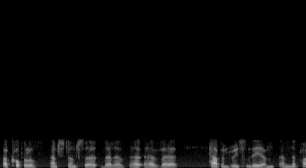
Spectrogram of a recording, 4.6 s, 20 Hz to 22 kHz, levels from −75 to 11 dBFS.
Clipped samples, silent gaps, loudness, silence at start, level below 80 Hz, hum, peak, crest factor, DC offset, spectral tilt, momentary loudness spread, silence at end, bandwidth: under 0.1%; none; -30 LUFS; 0.05 s; -80 dBFS; none; -8 dBFS; 22 dB; under 0.1%; -7 dB/octave; 9 LU; 0 s; 5 kHz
